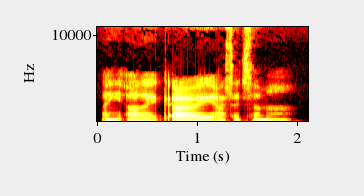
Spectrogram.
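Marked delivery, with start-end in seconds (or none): none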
